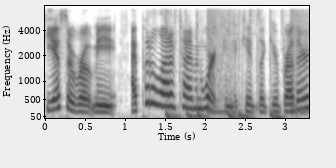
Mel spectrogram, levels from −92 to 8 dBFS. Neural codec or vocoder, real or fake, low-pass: none; real; 7.2 kHz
